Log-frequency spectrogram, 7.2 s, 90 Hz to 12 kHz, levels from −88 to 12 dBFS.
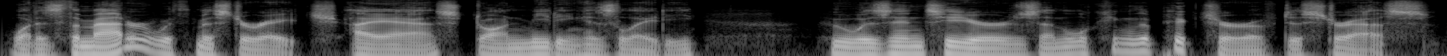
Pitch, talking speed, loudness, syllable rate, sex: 95 Hz, 190 wpm, -21 LUFS, 4.9 syllables/s, male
